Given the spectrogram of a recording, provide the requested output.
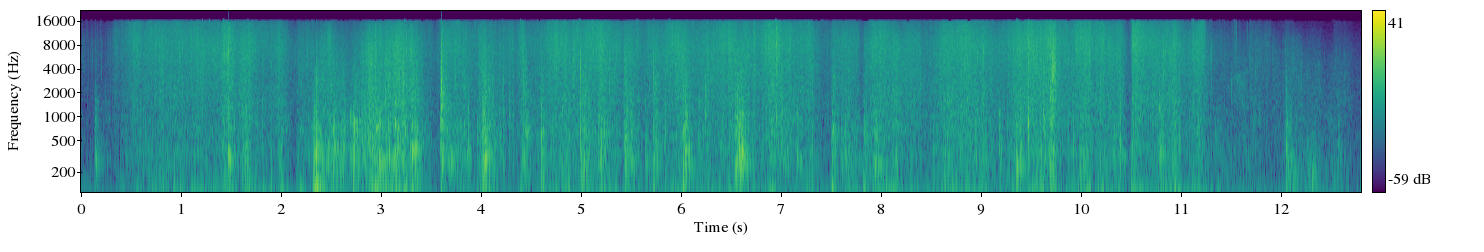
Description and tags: rustling empty garbage bag
The rustling of an empty garbage bag.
